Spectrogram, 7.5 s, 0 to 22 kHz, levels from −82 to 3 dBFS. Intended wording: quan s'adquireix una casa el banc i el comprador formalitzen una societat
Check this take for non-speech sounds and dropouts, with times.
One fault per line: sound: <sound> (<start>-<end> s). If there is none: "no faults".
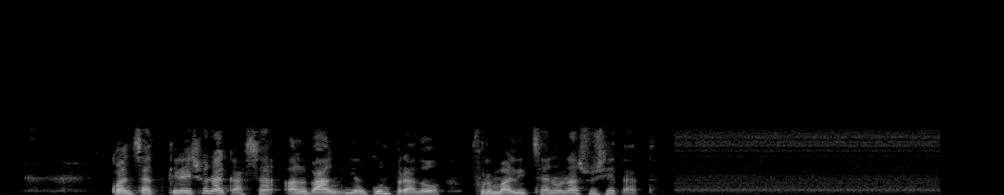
no faults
